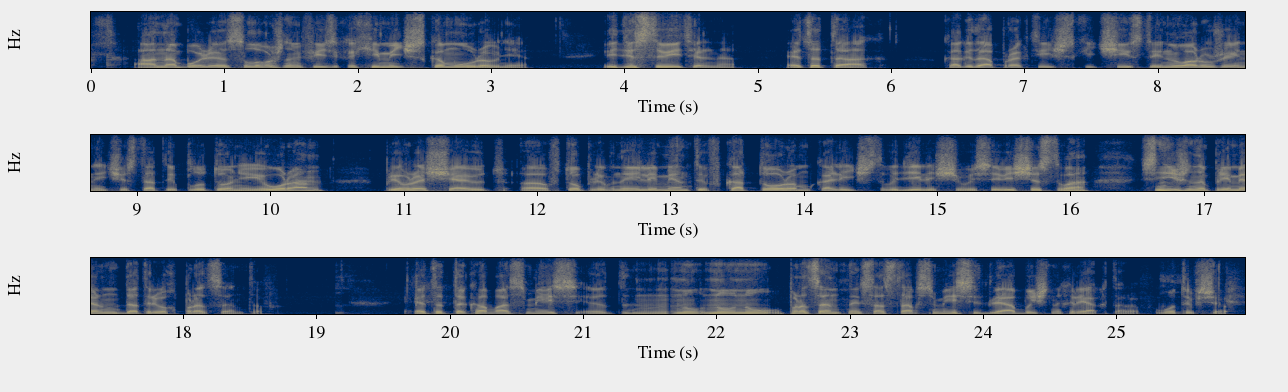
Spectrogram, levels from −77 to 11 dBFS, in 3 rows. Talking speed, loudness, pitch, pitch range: 115 wpm, -18 LUFS, 105 Hz, 90-125 Hz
